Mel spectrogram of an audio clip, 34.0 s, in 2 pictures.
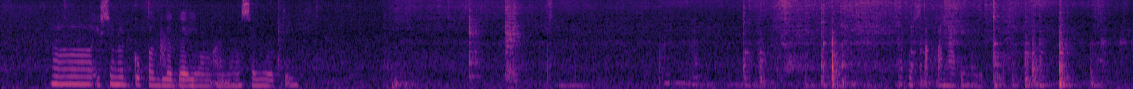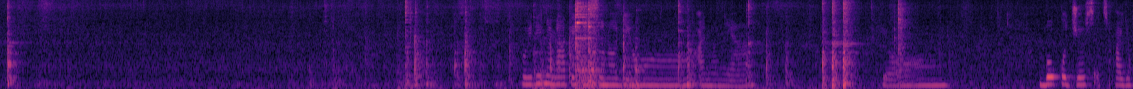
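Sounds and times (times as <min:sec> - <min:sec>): food sizzling in a pot: 0:00.0 - 0:34.0
wooden spatula stirring: 0:11.1 - 0:17.8.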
